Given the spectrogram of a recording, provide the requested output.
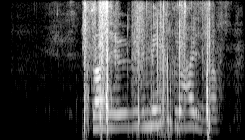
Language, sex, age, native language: Icelandic, male, 10, Icelandic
